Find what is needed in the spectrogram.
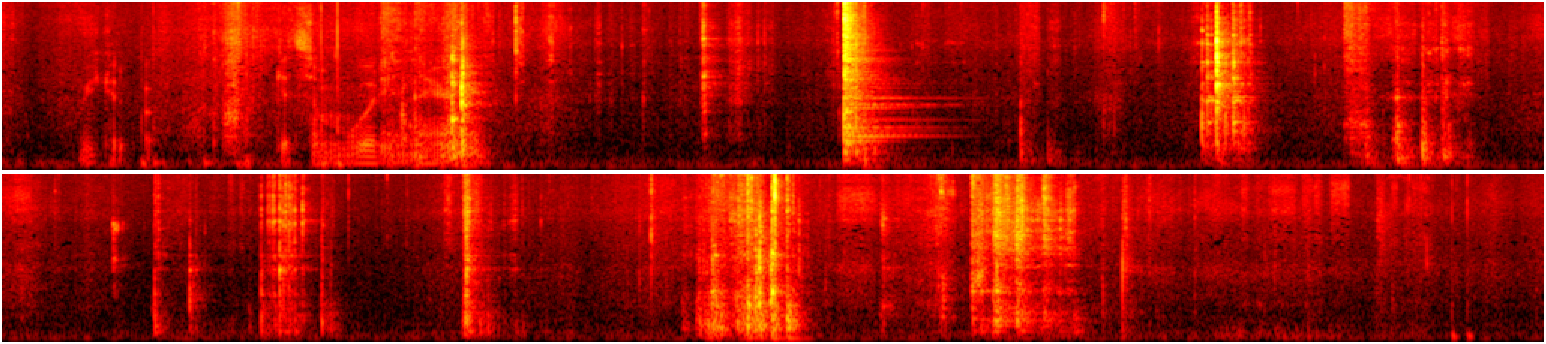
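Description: Irregular clatter and knocks of hard objects being handled, in separate bursts with quiet gaps; one knock about six seconds in rings briefly like metal.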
